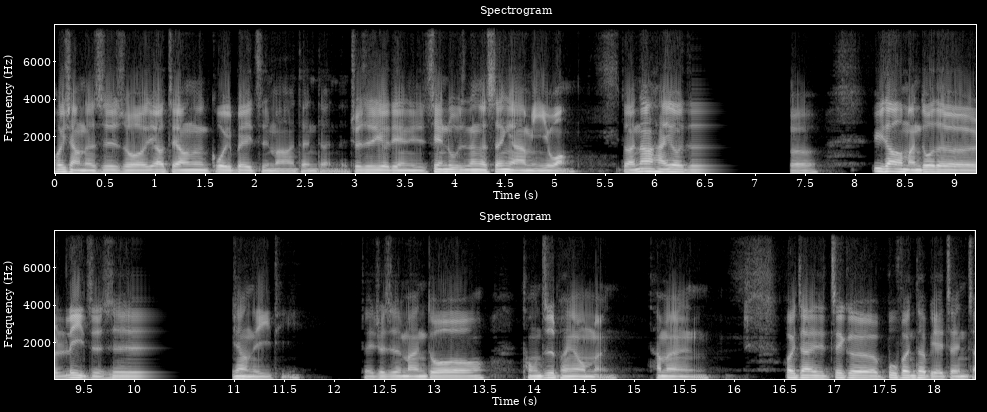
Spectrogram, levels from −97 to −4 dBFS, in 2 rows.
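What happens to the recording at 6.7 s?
From 6.38 to 7.37 s the sound stretches into a fading buzz, then silence; likely a long network dropout, the receiver padding the lost second.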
